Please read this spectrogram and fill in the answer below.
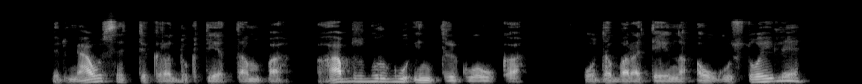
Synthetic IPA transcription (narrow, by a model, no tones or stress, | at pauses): pʲɪɾʲmʲæˑʊsʲɛt̪ʲɪkɾɐd̪ʊkt̪ʲeːt̪ɐmpɐ | ɣɑːbzbʊɾɡuːʔɪnʲt̪ʲɾʲɪɡuːɒʊkɐ | oːd̪ɐbɐɾɐt̪ʲɛɪnɐʔɐʊɡʊst̪oːɪɪlʲeː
